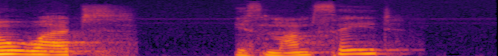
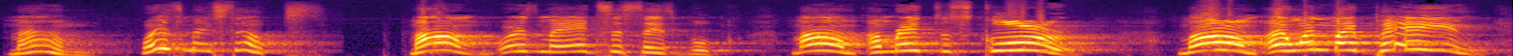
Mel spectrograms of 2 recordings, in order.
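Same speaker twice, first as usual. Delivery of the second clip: put-on high, loud children calling Mom; kids shouting for mom; 19 dB louder than usual. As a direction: yell like impatient kids wanting things. Kids calling mom all at once.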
